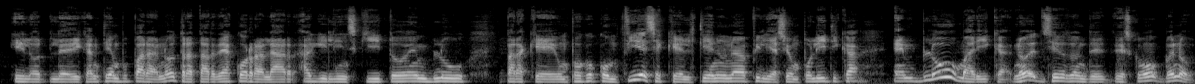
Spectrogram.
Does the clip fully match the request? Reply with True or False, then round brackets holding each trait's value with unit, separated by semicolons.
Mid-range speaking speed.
True (175 wpm)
